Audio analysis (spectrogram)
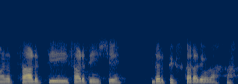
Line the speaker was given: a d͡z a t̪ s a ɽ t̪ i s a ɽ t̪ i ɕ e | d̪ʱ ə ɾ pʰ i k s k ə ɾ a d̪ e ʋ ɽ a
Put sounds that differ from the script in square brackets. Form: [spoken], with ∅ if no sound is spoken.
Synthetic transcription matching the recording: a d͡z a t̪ s a ɽ t̪ i s a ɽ t̪ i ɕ e | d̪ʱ ə ɾ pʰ i k s k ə ɾ a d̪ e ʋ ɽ a

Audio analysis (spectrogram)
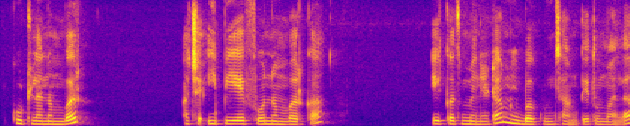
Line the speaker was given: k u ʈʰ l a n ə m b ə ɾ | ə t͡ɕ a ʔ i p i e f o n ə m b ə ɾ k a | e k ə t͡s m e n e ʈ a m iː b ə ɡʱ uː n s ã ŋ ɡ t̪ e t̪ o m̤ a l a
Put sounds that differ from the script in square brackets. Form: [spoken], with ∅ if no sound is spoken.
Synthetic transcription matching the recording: k u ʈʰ l a n ə m b ə ɾ | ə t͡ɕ a ʔ i p i e f o n ə m b ə ɾ k a | e k ə t͡s m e n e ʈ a m iː b ə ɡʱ uː n s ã ŋ ɡ t̪ e t̪ [u] m̤ a l a

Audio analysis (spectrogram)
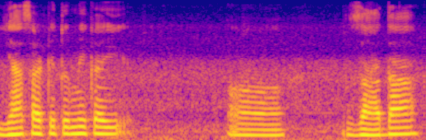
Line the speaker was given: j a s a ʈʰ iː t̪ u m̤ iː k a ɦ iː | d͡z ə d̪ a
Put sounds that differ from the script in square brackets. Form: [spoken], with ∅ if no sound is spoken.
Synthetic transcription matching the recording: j a s a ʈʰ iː t̪ u m̤ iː k a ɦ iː | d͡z [a] d̪ a

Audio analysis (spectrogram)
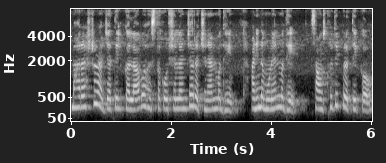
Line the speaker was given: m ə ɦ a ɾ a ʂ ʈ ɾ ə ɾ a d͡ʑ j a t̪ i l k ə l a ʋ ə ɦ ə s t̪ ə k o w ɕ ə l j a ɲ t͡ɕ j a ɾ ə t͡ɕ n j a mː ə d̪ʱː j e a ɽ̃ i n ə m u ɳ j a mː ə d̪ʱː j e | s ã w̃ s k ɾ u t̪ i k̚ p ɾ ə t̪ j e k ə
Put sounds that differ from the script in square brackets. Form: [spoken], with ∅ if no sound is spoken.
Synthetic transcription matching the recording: m ə ɦ a ɾ a ʂ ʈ ɾ ə ɾ a d͡ʑ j a t̪ [iː] l k ə l a ʋ ə ɦ ə s t̪ ə k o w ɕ ə l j a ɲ t͡ɕ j a ɾ ə t͡ɕ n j a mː ə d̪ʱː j e a ɽ̃ i n ə m u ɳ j a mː ə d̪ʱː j e | s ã w̃ s k ɾ u t̪ i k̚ p ɾ ə t̪ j e k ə

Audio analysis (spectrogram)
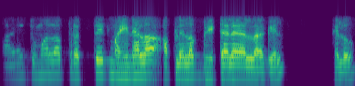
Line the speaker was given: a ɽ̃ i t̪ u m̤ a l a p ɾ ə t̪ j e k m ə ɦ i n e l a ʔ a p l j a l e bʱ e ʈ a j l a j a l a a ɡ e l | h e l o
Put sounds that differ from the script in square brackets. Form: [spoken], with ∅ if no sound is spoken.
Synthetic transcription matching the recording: a ɽ̃ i t̪ u m̤ a l a p ɾ ə t̪ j e k m ə ɦ i n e l a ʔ a p l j a l [a] bʱ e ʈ a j l a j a l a a ɡ e l | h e l o

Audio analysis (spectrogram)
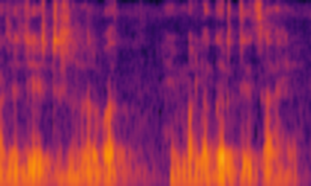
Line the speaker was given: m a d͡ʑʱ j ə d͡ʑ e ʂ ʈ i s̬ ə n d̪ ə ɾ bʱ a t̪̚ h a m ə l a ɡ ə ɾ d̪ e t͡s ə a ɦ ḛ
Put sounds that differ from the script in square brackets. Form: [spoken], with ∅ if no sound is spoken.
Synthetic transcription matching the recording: m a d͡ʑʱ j [a] d͡ʑ e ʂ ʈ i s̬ ə n d̪ ə ɾ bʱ a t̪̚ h [e] m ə l a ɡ ə ɾ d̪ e t͡s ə a ɦ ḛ

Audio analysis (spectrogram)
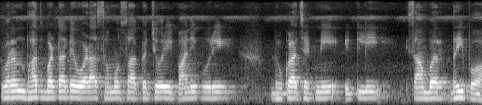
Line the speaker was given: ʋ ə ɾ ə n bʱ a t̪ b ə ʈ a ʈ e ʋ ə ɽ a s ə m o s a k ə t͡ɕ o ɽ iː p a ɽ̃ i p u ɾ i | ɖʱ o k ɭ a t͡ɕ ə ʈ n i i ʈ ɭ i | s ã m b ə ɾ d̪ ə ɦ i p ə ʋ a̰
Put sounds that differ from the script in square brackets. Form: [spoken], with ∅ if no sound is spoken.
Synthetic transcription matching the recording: ʋ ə ɾ ə n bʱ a t̪ b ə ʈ a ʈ e ʋ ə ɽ a s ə m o s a k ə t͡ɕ o [ɾ] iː p a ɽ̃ i p u ɾ i | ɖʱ o k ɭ a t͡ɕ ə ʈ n i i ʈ [l] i | s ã m b ə ɾ d̪ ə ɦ i p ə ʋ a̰

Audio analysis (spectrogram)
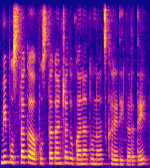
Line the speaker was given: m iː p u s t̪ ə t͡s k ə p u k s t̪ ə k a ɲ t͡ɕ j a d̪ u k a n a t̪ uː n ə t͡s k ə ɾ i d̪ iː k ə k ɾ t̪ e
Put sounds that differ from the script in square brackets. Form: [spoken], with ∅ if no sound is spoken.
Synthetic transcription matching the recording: m iː p u s t̪ ə [∅] k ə p u [∅] s t̪ ə k a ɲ t͡ɕ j a d̪ u k a n a t̪ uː n ə t͡s [kʰ] ə ɾ [e] d̪ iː k ə [∅] ɾ t̪ e

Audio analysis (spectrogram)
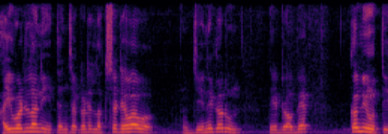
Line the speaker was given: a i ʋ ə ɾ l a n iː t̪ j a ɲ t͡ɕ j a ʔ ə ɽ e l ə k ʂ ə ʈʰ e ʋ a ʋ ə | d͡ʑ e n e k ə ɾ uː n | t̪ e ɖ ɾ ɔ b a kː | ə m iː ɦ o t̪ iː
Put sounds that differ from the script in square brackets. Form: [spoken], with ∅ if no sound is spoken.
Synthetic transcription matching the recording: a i ʋ ə [ɽ] l a n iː t̪ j a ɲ t͡ɕ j a [k] ə ɽ e l ə k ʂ ə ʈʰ e ʋ a ʋ ə | d͡ʑ e n e k ə ɾ uː n | t̪ e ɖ ɾ ɔ b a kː | ə m iː ɦ o t̪ iː

